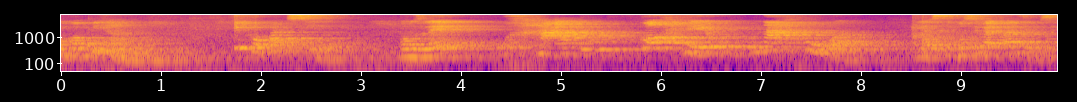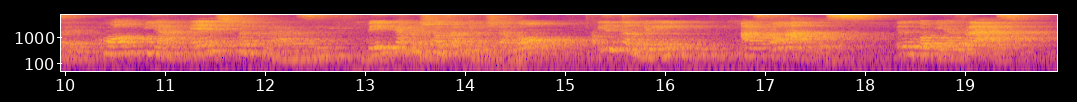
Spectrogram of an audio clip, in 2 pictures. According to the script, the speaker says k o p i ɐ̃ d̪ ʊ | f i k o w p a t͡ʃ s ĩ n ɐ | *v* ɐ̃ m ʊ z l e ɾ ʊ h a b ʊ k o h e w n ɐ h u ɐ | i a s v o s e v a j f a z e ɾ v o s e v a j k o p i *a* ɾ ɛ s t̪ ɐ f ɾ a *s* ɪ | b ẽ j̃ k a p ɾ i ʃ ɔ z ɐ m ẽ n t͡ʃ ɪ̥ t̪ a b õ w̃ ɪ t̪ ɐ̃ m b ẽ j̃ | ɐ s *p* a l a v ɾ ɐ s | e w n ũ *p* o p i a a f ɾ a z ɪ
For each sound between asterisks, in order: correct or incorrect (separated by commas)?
correct, correct, incorrect, correct, incorrect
